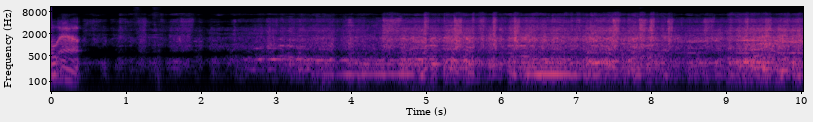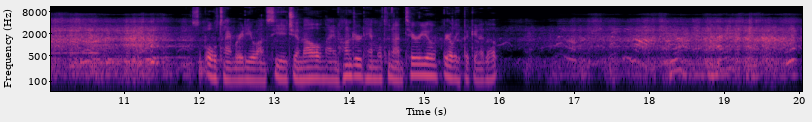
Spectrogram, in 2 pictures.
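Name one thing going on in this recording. A small radio speaker plays stations with music and voices as the dial is tuned.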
